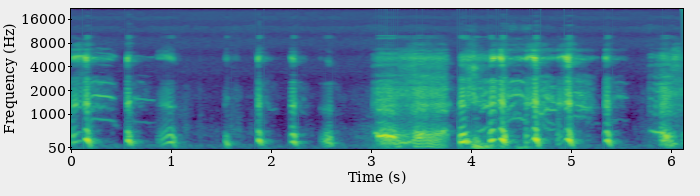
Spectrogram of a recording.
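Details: A rapid run of short, harsh coughs with a strained hacking burst in the middle; coughing fit leaving the person dizzy, feeling close to passing out.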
